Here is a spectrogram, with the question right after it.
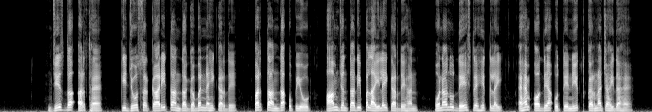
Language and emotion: Punjabi, neutral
